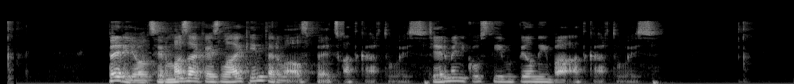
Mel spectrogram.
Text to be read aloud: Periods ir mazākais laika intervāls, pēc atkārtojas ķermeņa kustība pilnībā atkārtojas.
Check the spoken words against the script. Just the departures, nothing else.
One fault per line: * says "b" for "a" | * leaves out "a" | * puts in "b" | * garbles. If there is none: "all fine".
all fine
